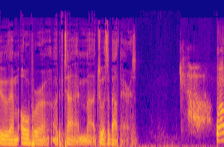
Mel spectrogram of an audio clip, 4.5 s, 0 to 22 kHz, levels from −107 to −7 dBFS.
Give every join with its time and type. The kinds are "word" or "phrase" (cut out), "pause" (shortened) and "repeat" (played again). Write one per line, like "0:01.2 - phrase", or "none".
0:01.2 - word
0:01.9 - word
0:02.4 - word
